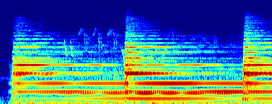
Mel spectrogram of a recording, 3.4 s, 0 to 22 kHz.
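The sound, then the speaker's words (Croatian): Church bells ring from the bell tower of an Orthodox church at Bijelo Polje near Mostar, with three loud, evenly spaced strikes whose rich metallic tones hum on between blows. “Ovo je zvuk zvona sa zvonika crkve Vaznesenja Gospodnjeg u Bijelom polju, nekih 10 kilometara sjeverno od Mostara”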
